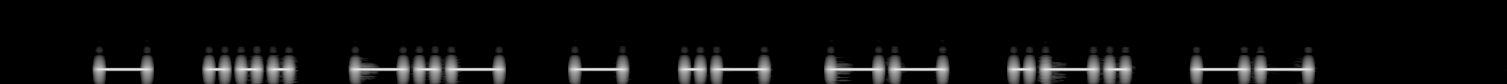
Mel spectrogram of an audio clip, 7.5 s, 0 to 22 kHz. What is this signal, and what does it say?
Morse code, heard as a keyed tone, about 15 wpm, spaced as for 13 wpm, 600 Hz. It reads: TSKTAMRM
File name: cw / ubacw07 1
